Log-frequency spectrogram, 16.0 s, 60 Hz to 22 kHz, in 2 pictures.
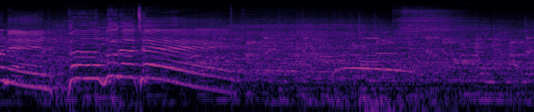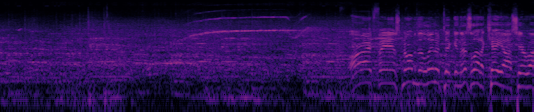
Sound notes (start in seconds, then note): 3.2 crowd chatter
